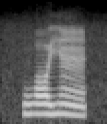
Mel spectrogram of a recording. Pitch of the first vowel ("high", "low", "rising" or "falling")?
high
